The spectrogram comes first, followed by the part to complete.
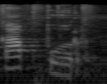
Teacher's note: vokal u tinggi bawah belakang bundar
